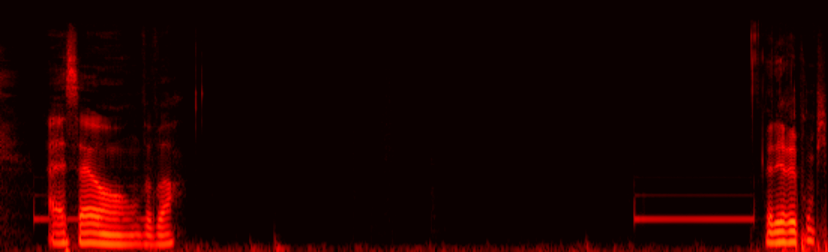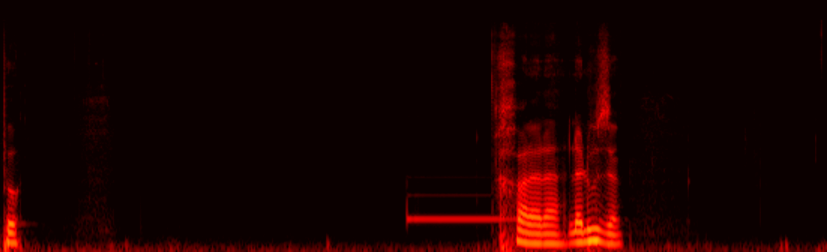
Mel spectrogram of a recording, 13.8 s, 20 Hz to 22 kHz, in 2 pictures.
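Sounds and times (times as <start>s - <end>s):
outgoing phone call electronic ringing tone heard through the line: 0.3s - 0.9s, 5.3s - 6.2s, 10.3s - 11.2s
speech: 0.4s - 1.6s, 6.4s - 7.2s, 11.2s - 12.2s.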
